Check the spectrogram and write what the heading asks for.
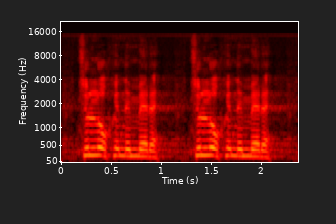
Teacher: k tends to get released into a velar fricative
